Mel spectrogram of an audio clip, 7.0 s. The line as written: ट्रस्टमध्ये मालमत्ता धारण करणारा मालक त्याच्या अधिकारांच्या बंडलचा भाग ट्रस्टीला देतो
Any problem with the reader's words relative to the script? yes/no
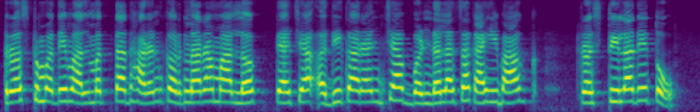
yes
